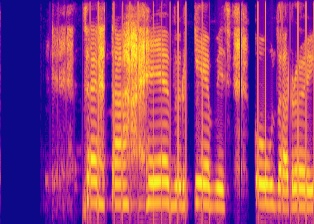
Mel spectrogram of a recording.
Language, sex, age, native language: Icelandic, female, 9, Polish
